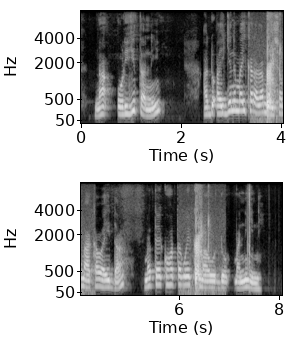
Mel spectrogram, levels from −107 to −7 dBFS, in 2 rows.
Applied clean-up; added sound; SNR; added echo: none; Fart; -1 dB; none.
